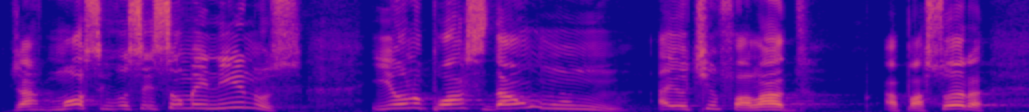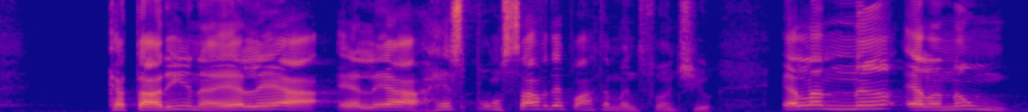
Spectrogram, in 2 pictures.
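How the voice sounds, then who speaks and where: A theology teacher with a Brazilian Portuguese accent speaks in a high, slightly mellow voice. He leads a casual church Bible lesson, acting out quoted speech in everyday slang.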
